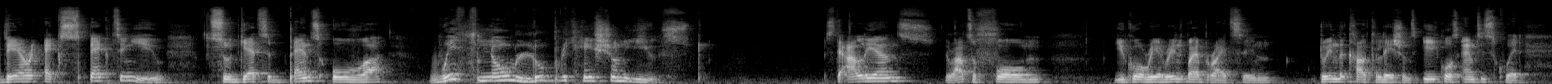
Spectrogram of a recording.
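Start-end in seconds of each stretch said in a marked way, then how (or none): 0.0-6.9 slow, deliberate, measured word-by-word pronunciation. Repeating a point slowly so people can hear: slow, deliberate delivery. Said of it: "I'm going to say it slowly so people can hear me".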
